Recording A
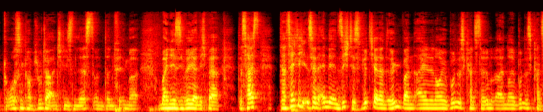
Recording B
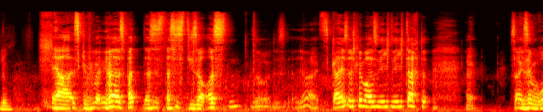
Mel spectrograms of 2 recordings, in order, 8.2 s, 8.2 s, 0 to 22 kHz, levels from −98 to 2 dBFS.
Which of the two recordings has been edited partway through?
B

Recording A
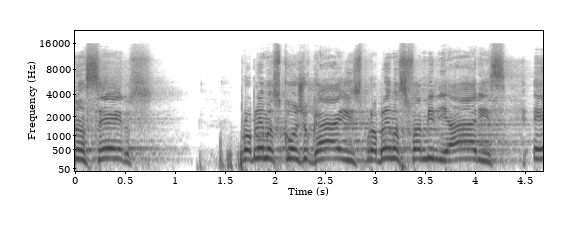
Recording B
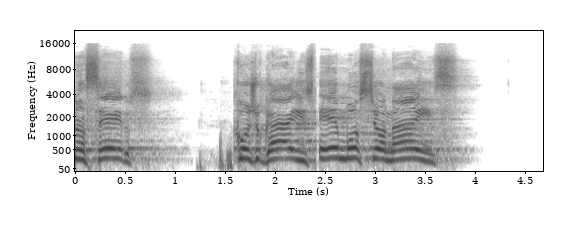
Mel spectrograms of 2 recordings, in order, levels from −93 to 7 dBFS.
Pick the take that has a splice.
B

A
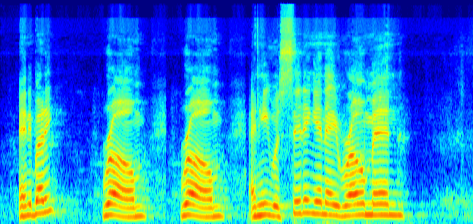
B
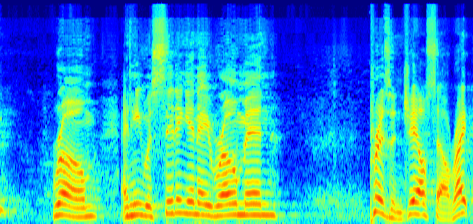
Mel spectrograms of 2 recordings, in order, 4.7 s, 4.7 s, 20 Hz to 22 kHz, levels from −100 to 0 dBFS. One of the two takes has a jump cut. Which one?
A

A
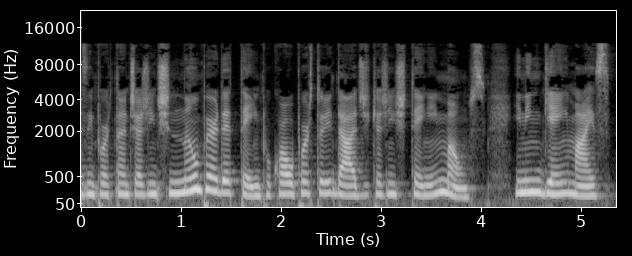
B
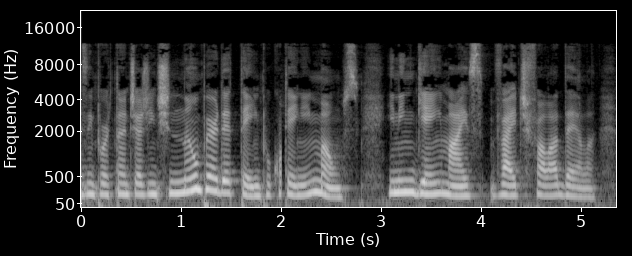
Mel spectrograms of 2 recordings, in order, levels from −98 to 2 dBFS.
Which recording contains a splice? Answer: B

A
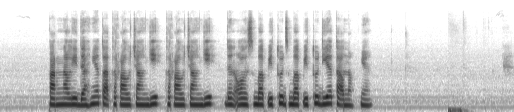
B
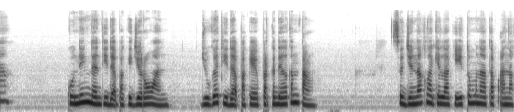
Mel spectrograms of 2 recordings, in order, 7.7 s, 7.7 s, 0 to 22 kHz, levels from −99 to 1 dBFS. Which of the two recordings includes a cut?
A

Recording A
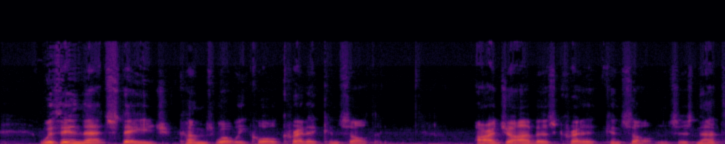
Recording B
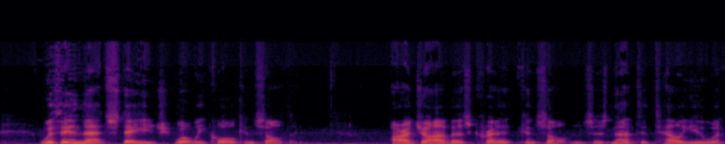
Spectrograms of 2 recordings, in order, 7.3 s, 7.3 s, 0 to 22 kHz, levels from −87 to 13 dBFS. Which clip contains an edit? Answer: B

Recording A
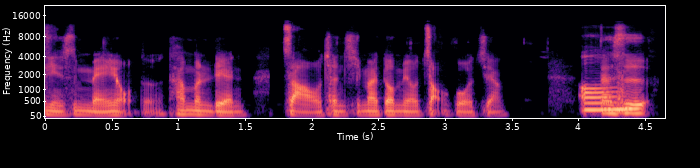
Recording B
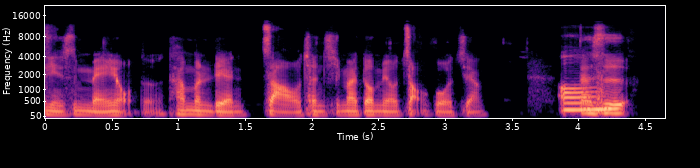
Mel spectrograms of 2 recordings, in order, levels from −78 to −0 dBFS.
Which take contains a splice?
B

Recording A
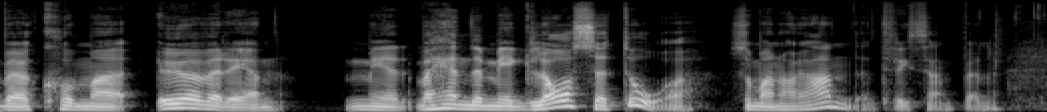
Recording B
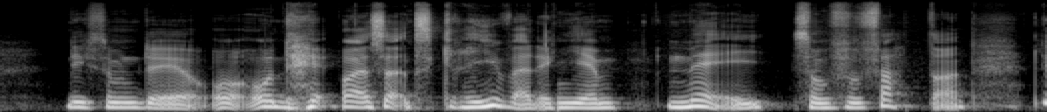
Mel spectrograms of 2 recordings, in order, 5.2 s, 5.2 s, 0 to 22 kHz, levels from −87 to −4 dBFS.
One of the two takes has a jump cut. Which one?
B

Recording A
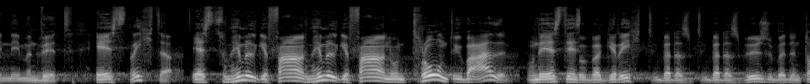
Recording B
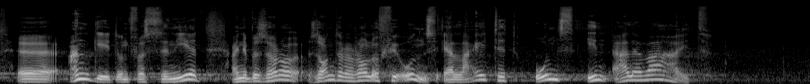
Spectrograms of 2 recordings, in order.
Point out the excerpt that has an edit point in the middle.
A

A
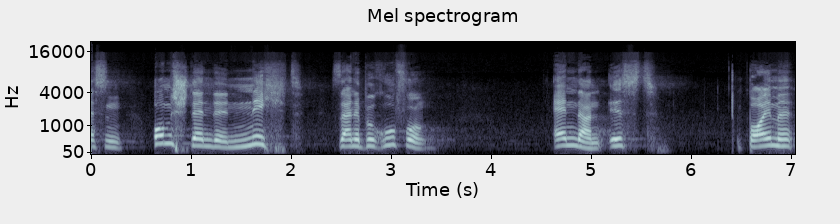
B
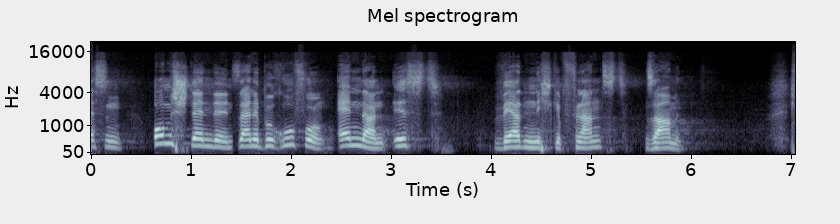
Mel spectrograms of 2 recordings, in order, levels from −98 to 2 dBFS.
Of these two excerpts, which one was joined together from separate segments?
B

